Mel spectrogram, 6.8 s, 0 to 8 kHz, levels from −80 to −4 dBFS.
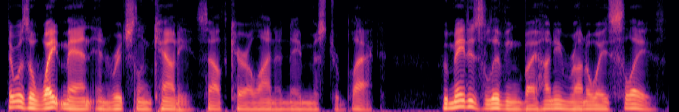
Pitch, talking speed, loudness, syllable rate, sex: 100 Hz, 185 wpm, -22 LUFS, 5.8 syllables/s, male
